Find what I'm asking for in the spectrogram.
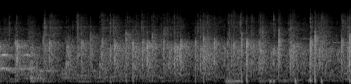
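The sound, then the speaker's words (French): Audience applause in a standing ovation, a dense, even patter of many hands clapping, fairly faint and steady throughout. “Alors, il se trouve, on peut faire standing ovation, c'est vrai.”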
